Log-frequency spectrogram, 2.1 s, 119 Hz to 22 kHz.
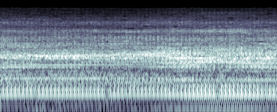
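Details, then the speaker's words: Zontes Tiger 125cc motorcycle bought as a non-starter, first start after getting spark (ignition coil reads a borderline 11,000 ohms), fuel tap on reserve: a steady, even single-cylinder idle with no misses or knocks. Runs cleanly. "well i've managed to get a spark but we're still not starting i've had to switch the fuel tap to reserve so there's probably not much petrol in this this is all i've got left see what happens well it started"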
